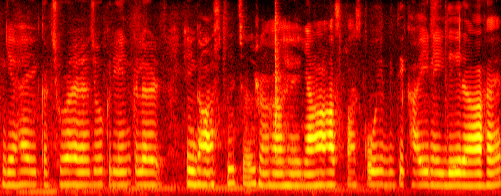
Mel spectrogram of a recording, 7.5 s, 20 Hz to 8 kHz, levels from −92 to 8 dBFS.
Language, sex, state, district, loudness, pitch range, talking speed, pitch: Hindi, female, Rajasthan, Bikaner, -22 LUFS, 185-200 Hz, 185 wpm, 195 Hz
